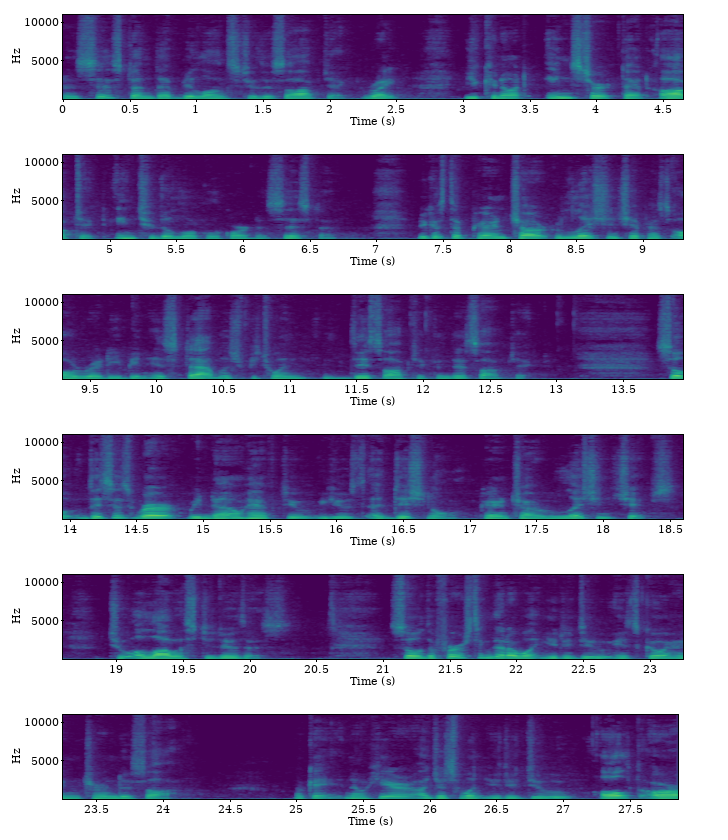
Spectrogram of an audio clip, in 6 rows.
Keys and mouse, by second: 10.7 right click, 11.9 right click, 13.0 right click, 23.8 click, 25.5 shift+middle click.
